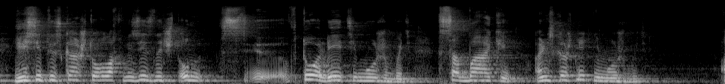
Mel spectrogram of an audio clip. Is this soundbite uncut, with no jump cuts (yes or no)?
yes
